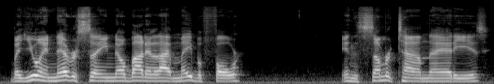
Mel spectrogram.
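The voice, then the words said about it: Put-on Southern accent. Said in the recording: “speaking in a southern accent. It's so easy and fluid”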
